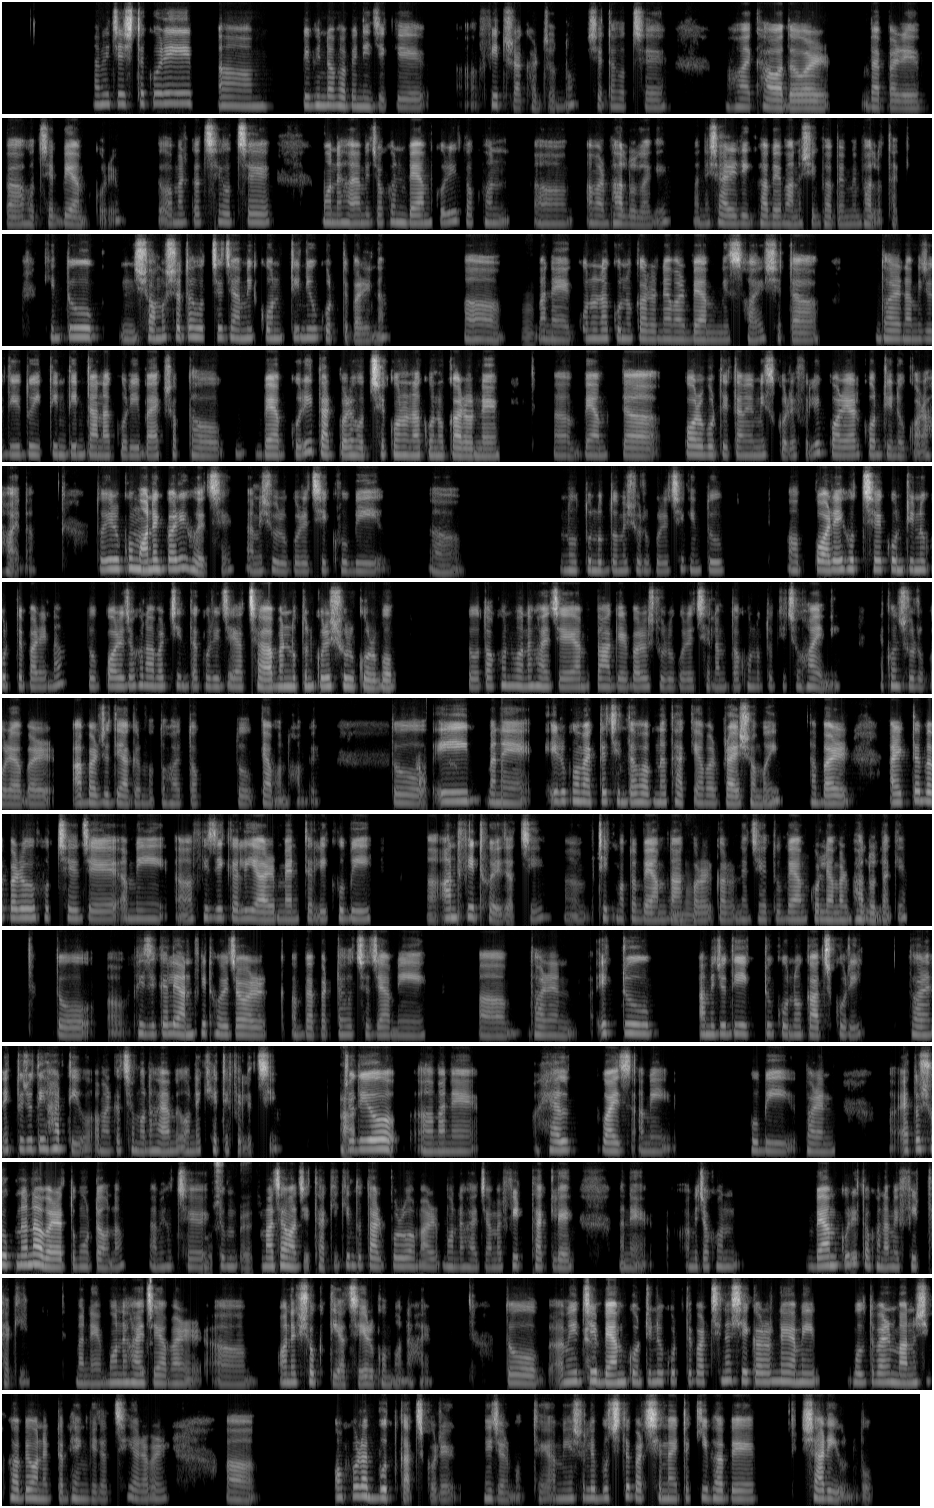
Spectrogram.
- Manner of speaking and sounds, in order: in English: "unfit"; in English: "physically unfit"; in English: "health wise"; unintelligible speech
- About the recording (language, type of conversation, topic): Bengali, advice, ব্যায়াম মিস করলে কি আপনার অপরাধবোধ বা লজ্জা অনুভূত হয়?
